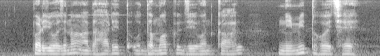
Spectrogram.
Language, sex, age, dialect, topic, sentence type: Maithili, male, 18-24, Eastern / Thethi, banking, statement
